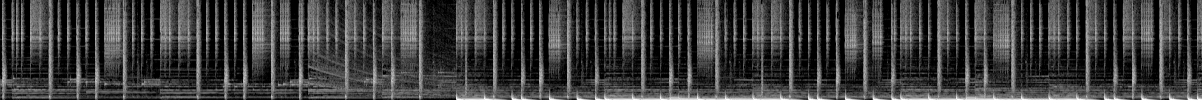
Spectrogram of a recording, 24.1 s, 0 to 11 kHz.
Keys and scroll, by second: 3.5 Return, 5.1 Return, 8.2 4, 8.8 0, 9.6 Return, 13.0 q, 13.1 w, 16.4 Escape.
